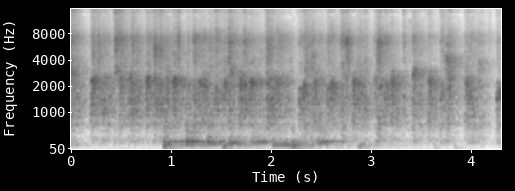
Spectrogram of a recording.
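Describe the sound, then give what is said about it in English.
A crowd claps steadily for several seconds, a dense wash of many hands, with a low sustained tone briefly sounding underneath partway through, applauding a woman becoming a pastor who is invited to come and preach. “Can you clap hand”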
